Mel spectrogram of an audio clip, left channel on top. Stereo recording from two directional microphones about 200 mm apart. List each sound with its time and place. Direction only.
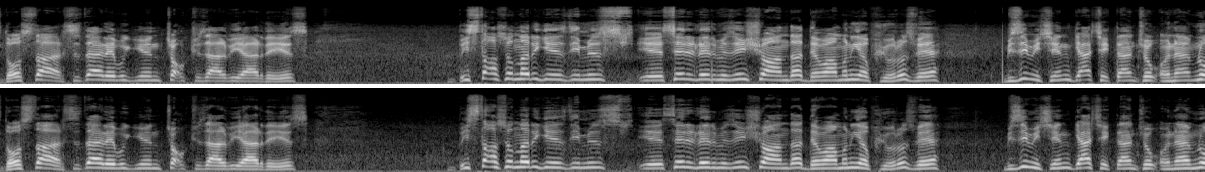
0.0 s speech: 25° right (ahead or behind)
4.6 s speech: 30° right (ahead or behind); by 12.0 s 10° right (ahead or behind)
